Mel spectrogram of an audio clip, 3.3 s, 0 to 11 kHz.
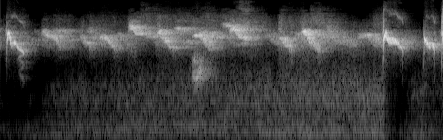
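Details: Open-singing (buka sing) white-eye, a kept bird given deworming and health supplements, 18 May 2022; a short, flowing, high-pitched warble with unbroken twittering notes over light background hum.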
